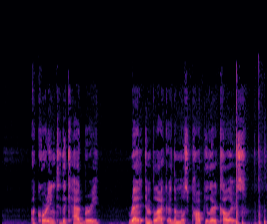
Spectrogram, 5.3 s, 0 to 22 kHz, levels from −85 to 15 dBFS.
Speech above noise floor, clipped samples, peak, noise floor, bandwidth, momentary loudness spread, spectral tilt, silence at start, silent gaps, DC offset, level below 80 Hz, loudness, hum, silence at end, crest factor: 38 dB; under 0.1%; -4 dBFS; -60 dBFS; 16.5 kHz; 9 LU; -4 dB/octave; 0.65 s; none; under 0.1%; -50 dBFS; -23 LUFS; none; 0 s; 20 dB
